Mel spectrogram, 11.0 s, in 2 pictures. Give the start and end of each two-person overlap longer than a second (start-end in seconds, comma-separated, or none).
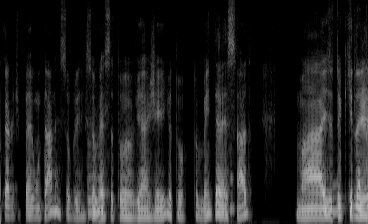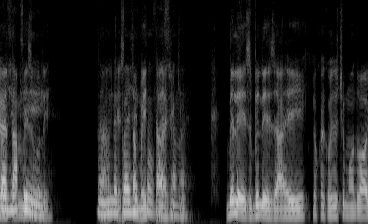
4.8-6.2, 7.0-8.3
